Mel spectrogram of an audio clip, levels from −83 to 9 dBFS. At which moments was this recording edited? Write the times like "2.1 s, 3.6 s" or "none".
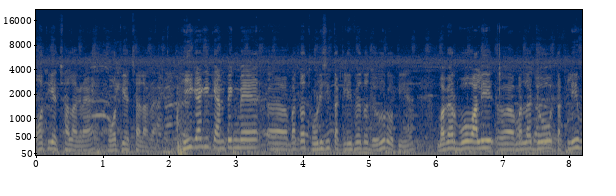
none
